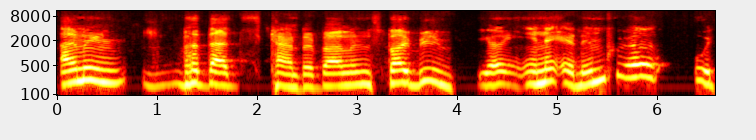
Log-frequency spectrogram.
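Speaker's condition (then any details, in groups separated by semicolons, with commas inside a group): Cerebral palsy; noticeable speech impediment, speaking time predictable on stage, feels picking up host's stammer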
